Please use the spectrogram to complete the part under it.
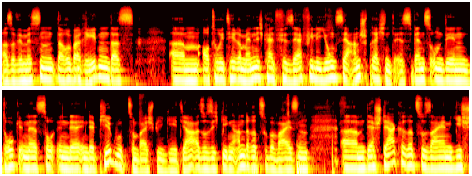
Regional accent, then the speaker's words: Duisburg, North Rhine-Westphalia, Germany; Ich bin in Duisburg-Marxloh aufgewachsen, ein Stadtteil, der sehr strukturschwach ist.

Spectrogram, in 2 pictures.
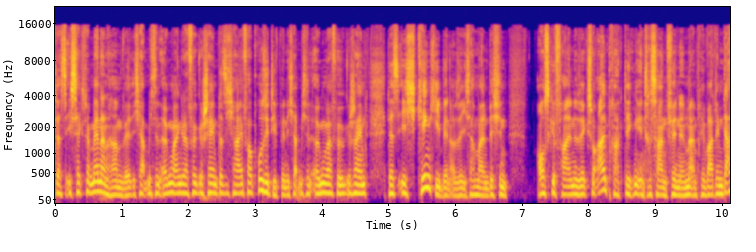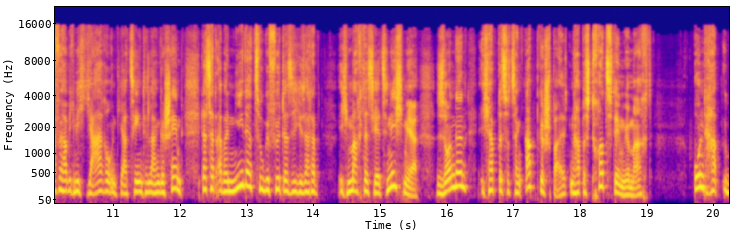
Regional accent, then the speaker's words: Berlin, Germany; meine Erfahrung als Berliner Hedo-Schwuler

